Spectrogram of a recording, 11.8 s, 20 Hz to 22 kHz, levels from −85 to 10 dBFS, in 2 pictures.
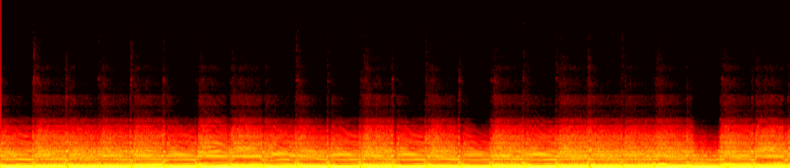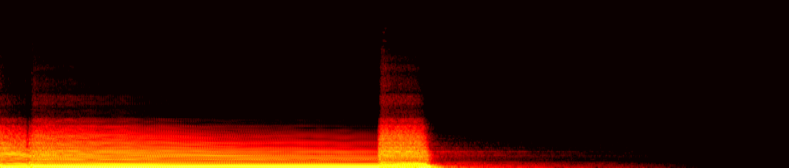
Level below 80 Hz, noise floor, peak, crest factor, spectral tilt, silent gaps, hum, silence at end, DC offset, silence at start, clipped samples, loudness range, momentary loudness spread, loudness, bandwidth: -42 dBFS; -85 dBFS; 0 dBFS; 10 dB; -9 dB/octave; none; none; 2.6 s; under 0.1%; 0 s; under 0.1%; 4 LU; 1 LU; -10 LUFS; 6 kHz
